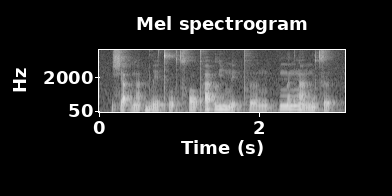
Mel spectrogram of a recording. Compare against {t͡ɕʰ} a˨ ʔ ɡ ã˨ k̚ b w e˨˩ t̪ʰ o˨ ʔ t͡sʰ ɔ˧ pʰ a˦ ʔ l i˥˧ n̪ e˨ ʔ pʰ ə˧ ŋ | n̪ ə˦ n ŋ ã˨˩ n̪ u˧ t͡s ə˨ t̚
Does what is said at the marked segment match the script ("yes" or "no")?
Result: no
